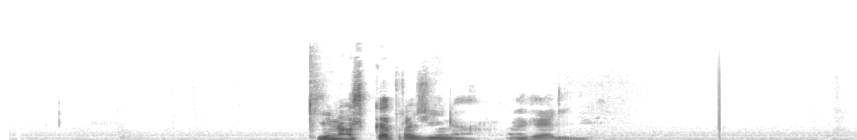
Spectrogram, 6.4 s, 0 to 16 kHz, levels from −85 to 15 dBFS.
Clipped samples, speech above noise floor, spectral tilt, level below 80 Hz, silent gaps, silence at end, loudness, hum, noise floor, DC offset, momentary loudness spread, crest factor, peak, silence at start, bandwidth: under 0.1%; 41 dB; -5.5 dB/octave; -72 dBFS; none; 2.05 s; -27 LUFS; none; -68 dBFS; under 0.1%; 20 LU; 26 dB; -6 dBFS; 2.35 s; 11 kHz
